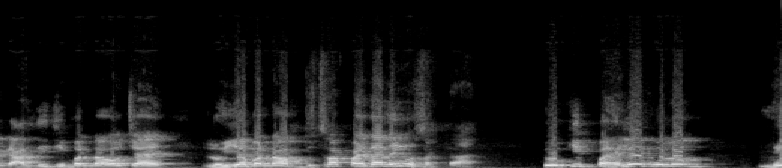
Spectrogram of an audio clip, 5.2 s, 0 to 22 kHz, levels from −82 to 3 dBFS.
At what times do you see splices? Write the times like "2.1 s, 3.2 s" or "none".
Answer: none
